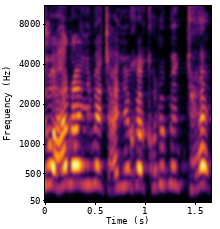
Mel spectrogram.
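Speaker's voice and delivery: high, loud, mocking, jeering.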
